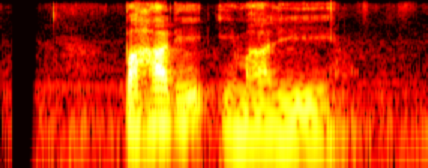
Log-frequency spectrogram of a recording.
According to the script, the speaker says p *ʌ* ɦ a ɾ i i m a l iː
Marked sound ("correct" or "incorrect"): incorrect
